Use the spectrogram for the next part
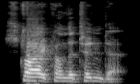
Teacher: it doesn't go an unstressed stressed it goes straight to stressed a strong sibilant strike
